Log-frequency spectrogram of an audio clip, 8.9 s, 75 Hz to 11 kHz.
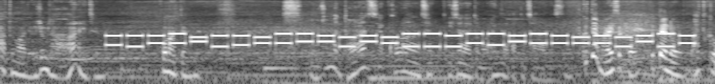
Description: DTMF, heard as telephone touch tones, dialled by machine, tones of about 200 ms, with the noise inside a car. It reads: 5289*2579#010733296098781038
